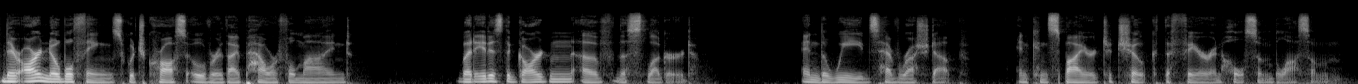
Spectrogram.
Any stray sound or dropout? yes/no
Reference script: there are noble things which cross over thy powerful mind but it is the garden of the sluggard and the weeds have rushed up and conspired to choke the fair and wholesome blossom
no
